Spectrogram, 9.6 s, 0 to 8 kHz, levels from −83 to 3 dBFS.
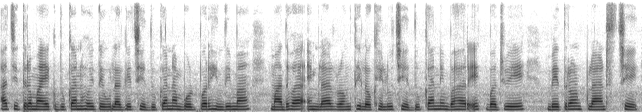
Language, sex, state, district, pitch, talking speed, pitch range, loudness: Gujarati, female, Gujarat, Valsad, 200 Hz, 160 wpm, 195-210 Hz, -14 LUFS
